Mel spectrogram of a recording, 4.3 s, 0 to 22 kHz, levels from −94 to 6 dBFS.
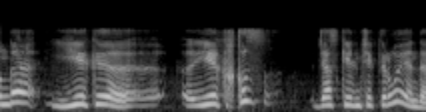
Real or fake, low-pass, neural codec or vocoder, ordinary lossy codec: real; 7.2 kHz; none; none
